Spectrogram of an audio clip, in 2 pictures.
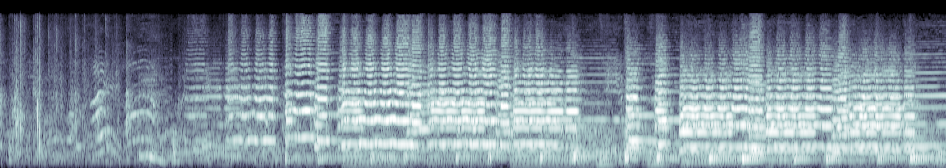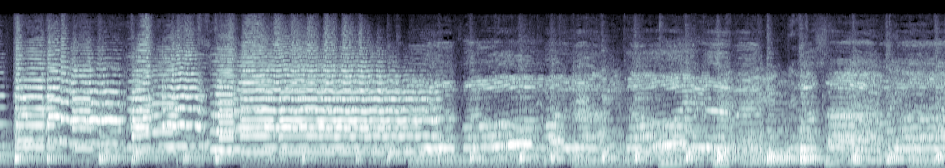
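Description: Mariachi band of trumpets, violin, vihuela and guitarrón starting a song about three seconds in, with a loud trumpet-led introduction over the guitarrón's bass line. In the last few seconds the trumpets drop out, leaving the violin and strummed strings.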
